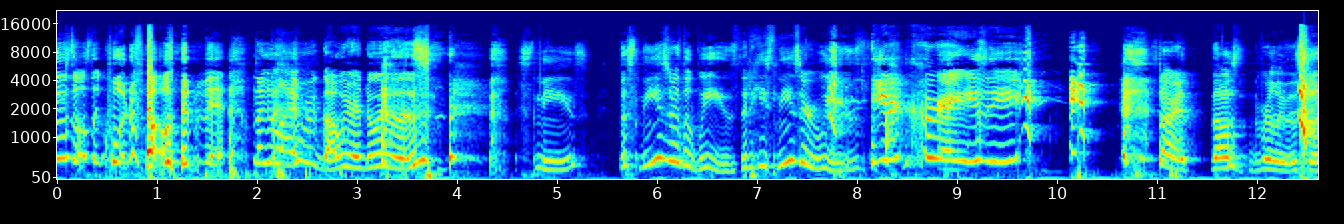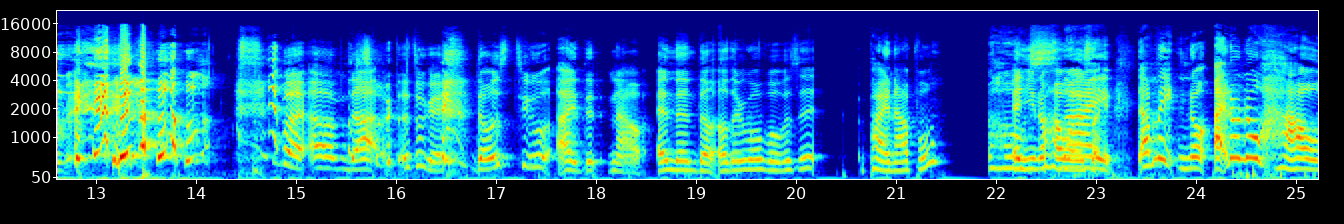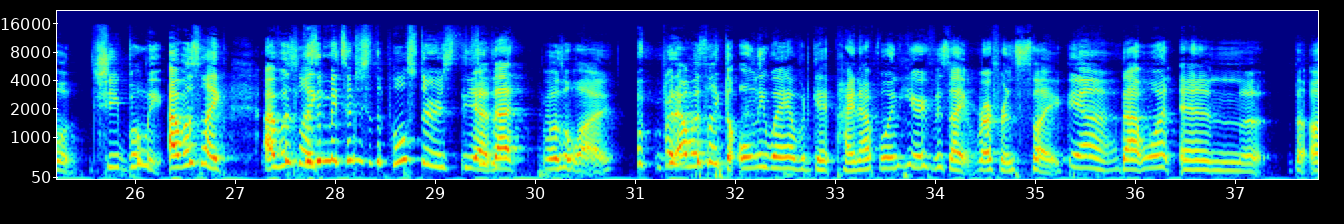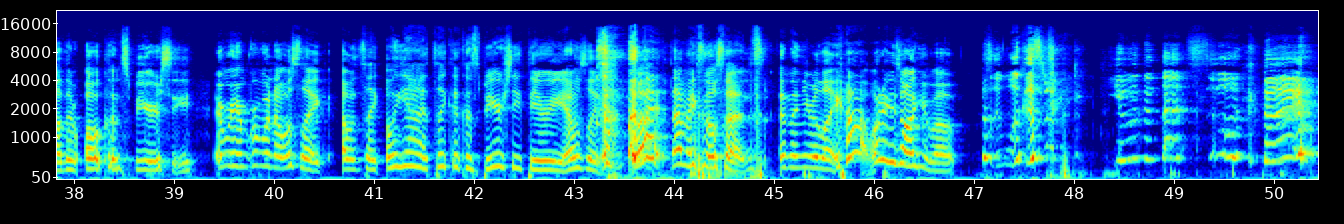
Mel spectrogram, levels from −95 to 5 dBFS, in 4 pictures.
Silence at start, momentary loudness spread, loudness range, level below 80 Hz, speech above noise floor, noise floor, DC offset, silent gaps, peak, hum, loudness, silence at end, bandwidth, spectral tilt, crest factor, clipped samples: 0 s; 17 LU; 14 LU; -52 dBFS; 19 dB; -42 dBFS; under 0.1%; none; 0 dBFS; none; -21 LUFS; 0 s; 16 kHz; -2 dB/octave; 22 dB; under 0.1%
